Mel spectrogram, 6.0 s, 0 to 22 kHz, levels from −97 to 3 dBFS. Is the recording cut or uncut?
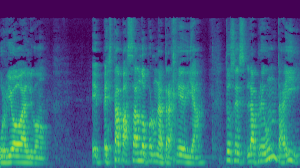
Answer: uncut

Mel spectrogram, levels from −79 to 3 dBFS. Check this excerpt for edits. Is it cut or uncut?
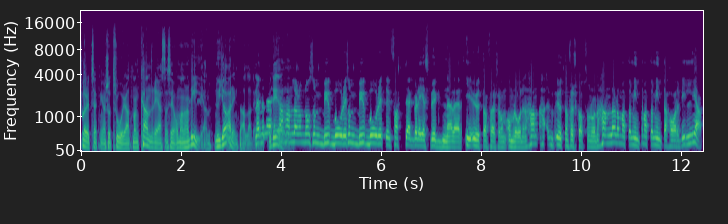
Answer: cut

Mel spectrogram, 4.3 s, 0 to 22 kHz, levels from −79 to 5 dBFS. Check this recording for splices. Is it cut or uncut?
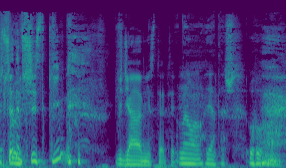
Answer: uncut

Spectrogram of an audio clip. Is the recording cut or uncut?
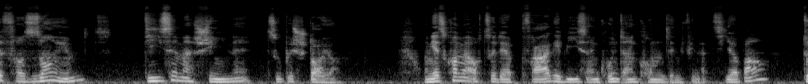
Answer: uncut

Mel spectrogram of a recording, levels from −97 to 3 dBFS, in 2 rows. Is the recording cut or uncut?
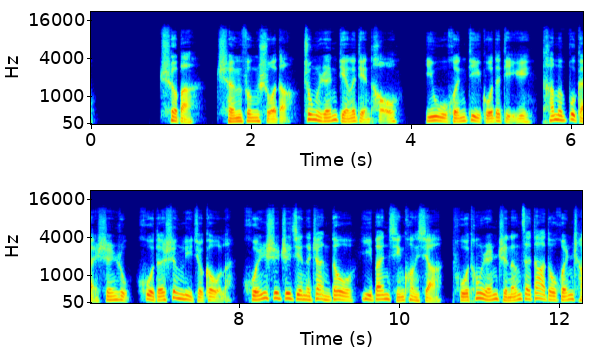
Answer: cut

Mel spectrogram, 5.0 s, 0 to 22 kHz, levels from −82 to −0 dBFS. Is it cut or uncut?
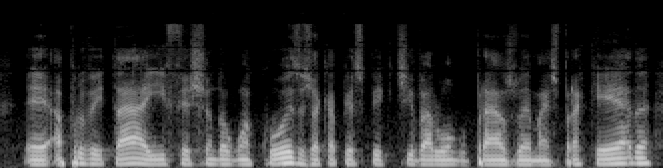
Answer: uncut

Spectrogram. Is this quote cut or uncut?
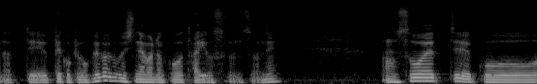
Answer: uncut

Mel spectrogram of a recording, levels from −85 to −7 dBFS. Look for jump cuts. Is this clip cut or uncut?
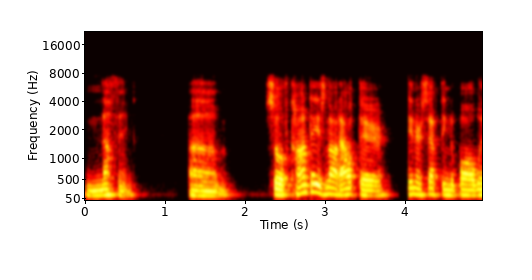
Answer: cut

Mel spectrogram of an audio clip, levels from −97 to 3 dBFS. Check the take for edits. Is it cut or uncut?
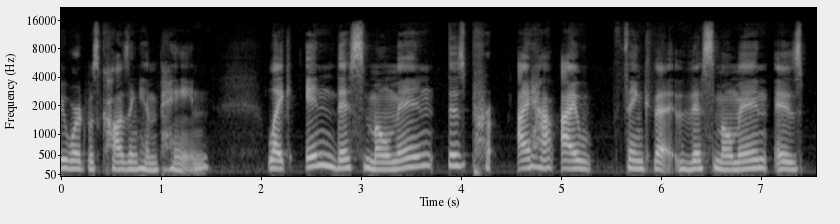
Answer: cut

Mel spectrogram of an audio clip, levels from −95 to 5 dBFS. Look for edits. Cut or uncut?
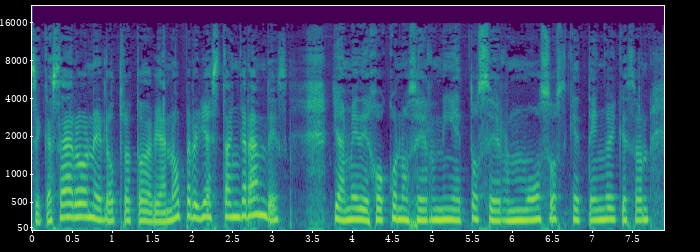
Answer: uncut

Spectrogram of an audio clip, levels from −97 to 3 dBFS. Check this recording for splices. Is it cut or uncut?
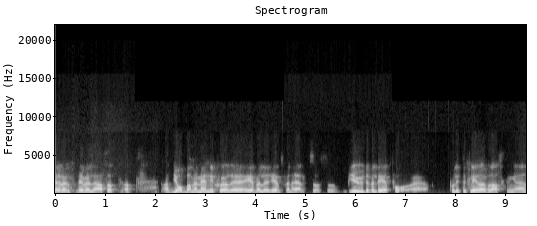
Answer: uncut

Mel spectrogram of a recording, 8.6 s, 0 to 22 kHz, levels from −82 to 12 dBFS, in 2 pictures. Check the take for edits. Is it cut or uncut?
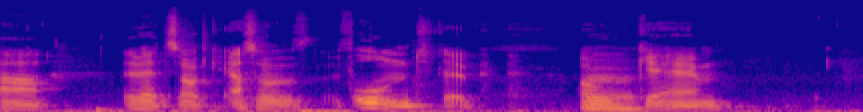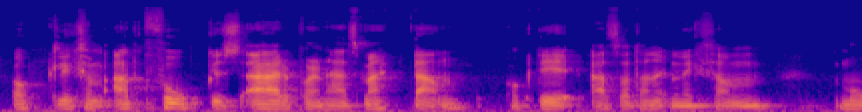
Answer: cut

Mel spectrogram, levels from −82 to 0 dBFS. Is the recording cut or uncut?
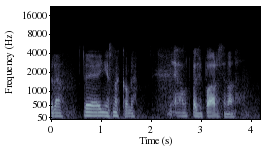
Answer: uncut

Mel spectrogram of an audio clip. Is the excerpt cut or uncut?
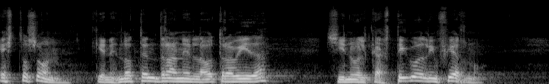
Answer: uncut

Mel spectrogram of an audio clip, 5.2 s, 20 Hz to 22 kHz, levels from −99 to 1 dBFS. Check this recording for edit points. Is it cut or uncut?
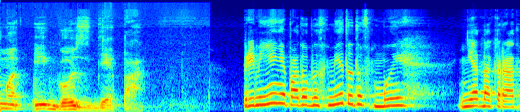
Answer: uncut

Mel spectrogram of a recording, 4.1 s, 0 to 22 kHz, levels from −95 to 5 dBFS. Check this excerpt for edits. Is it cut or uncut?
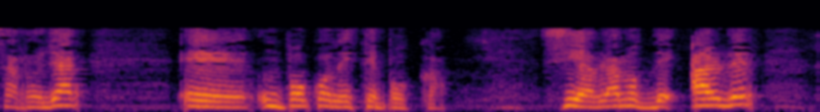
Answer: uncut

